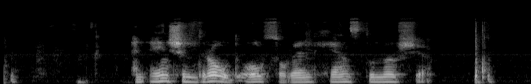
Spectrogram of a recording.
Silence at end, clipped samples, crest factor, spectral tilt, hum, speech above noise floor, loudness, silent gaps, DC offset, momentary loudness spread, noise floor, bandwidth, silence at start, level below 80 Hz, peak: 0.4 s; under 0.1%; 22 dB; -5.5 dB/octave; none; 35 dB; -26 LUFS; none; under 0.1%; 15 LU; -60 dBFS; 9.4 kHz; 0.05 s; -58 dBFS; -6 dBFS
